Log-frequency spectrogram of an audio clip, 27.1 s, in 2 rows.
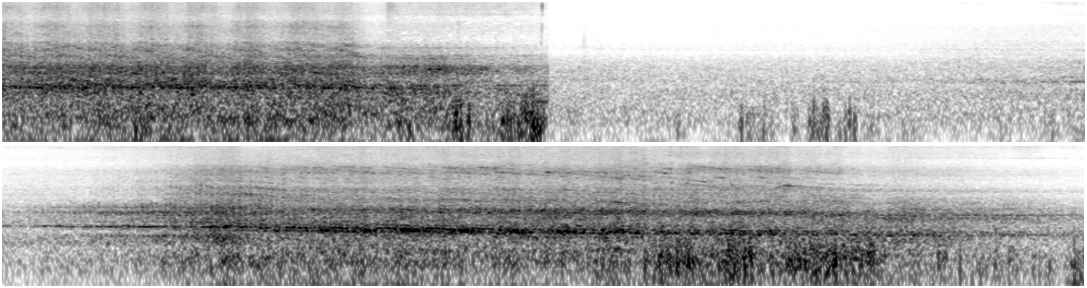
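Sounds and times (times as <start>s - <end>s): electric train passing: 0.0s - 6.8s, 11.6s - 27.0s.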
